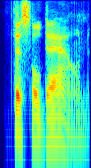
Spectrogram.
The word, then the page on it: thistledown: American English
